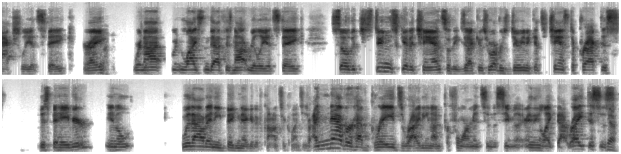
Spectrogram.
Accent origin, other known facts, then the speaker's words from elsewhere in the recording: Boston, Massachusetts, United States; I'm a Bostonian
